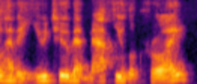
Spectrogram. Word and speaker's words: Lacroix: That is LACROIX, or Lacroix in French. – Lacroix is the main pronunciation, is that right? – It's I guess you could call it, you can say Lacroix or Lacroix. It doesn't really matter. They're both ways to say it, but it's fine either way.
